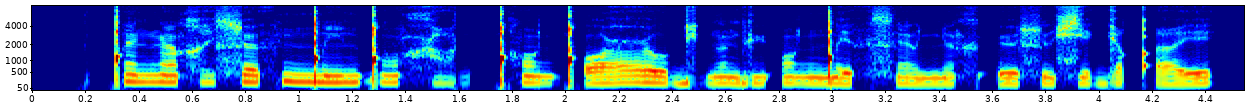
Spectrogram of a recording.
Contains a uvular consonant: yes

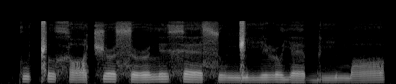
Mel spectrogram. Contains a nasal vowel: no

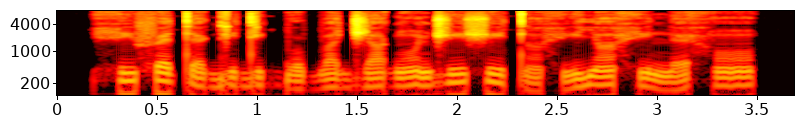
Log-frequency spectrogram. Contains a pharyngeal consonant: no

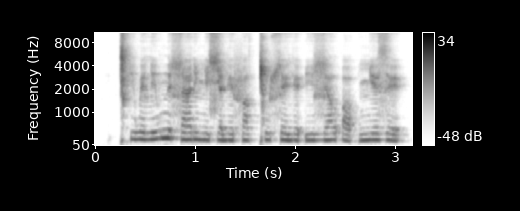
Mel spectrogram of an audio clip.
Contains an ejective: no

